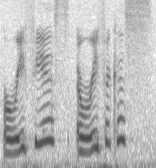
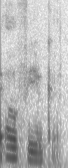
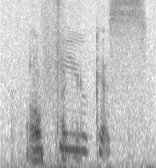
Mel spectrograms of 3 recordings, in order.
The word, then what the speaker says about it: Ophiuchus: Orificus? Orificus? I say Ophiuchus. Ophiuchus. Okay, I'm putting an R in there where I shouldn't.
